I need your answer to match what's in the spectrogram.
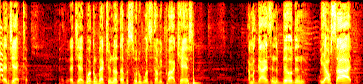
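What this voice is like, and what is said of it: Slightly hoarse voice. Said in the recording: “My voice a little hoarse”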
